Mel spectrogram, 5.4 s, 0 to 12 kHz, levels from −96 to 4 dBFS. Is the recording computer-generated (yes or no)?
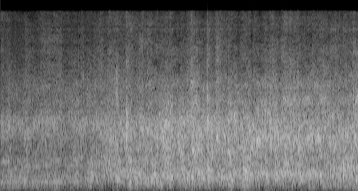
yes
